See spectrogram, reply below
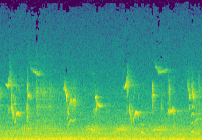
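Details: Black-faced bunting, male and/or female, giving thin, high, sharp call notes (chit, chit) in short irregular bursts about every second, over a steady low background rumble.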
